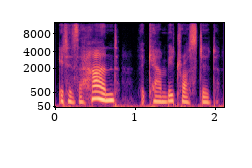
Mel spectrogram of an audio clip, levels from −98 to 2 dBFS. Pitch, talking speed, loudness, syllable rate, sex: 185 Hz, 225 wpm, -17 LUFS, 5.2 syllables/s, female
